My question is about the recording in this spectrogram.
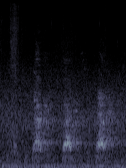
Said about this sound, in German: Ich guck, und jetzt kommt da der Dackel und schreit.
